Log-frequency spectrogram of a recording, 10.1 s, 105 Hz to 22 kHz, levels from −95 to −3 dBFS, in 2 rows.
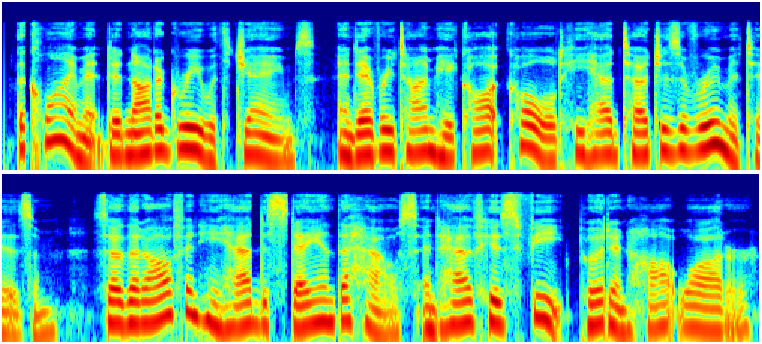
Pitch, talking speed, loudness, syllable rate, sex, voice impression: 180 Hz, 215 wpm, -17 LUFS, 5.0 syllables/s, female, very feminine, adult-like, slightly middle-aged, slightly thin, slightly tensed, slightly weak, slightly bright, slightly soft, clear, slightly fluent, cute, very intellectual, refreshing, sincere, very calm, very friendly, reassuring, elegant, sweet, slightly lively, slightly kind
